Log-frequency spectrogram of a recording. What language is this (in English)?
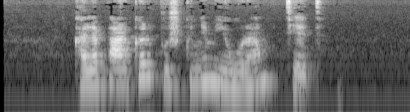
Adyghe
